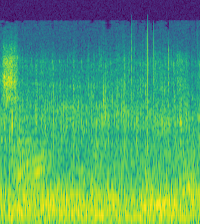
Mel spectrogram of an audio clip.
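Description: Steady faint hiss of background room noise, with no distinct sound standing out.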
